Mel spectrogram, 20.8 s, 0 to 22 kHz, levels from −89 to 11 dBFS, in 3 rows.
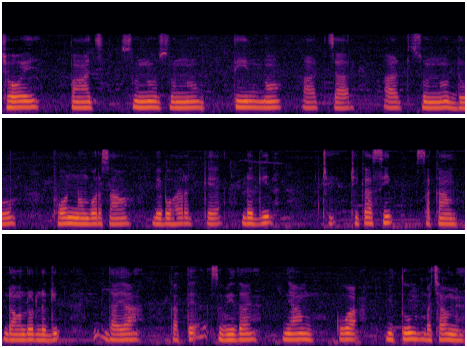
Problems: background sounds at intervals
